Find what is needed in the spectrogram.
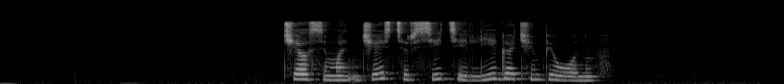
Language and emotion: Russian, neutral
